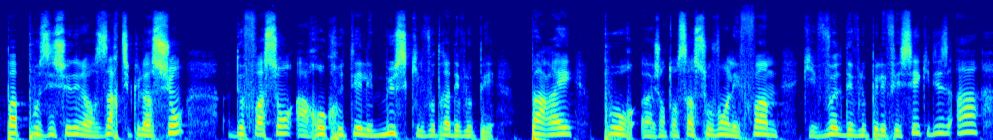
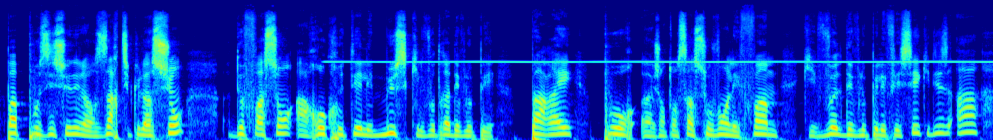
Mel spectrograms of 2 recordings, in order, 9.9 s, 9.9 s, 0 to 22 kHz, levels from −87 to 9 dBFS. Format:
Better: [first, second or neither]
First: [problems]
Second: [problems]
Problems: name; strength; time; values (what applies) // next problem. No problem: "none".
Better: first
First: none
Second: high-pitched whine; noticeable; from 3 s on; 3.5 kHz, 15 dB below the speech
